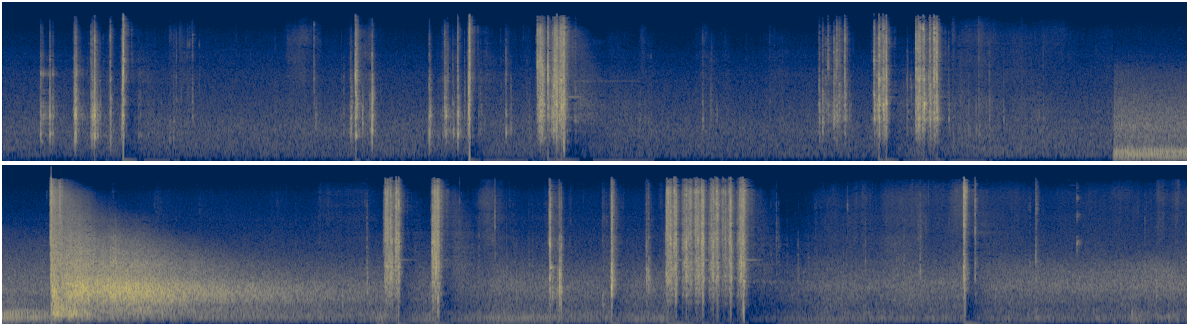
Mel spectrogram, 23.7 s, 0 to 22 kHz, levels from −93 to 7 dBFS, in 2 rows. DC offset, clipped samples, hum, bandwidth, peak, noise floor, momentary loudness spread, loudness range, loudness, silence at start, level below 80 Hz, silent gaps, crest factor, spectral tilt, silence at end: under 0.1%; under 0.1%; none; 16.5 kHz; 0 dBFS; -57 dBFS; 26 LU; 11 LU; -21 LUFS; 0.35 s; -62 dBFS; none; 26 dB; -1 dB/octave; 0 s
